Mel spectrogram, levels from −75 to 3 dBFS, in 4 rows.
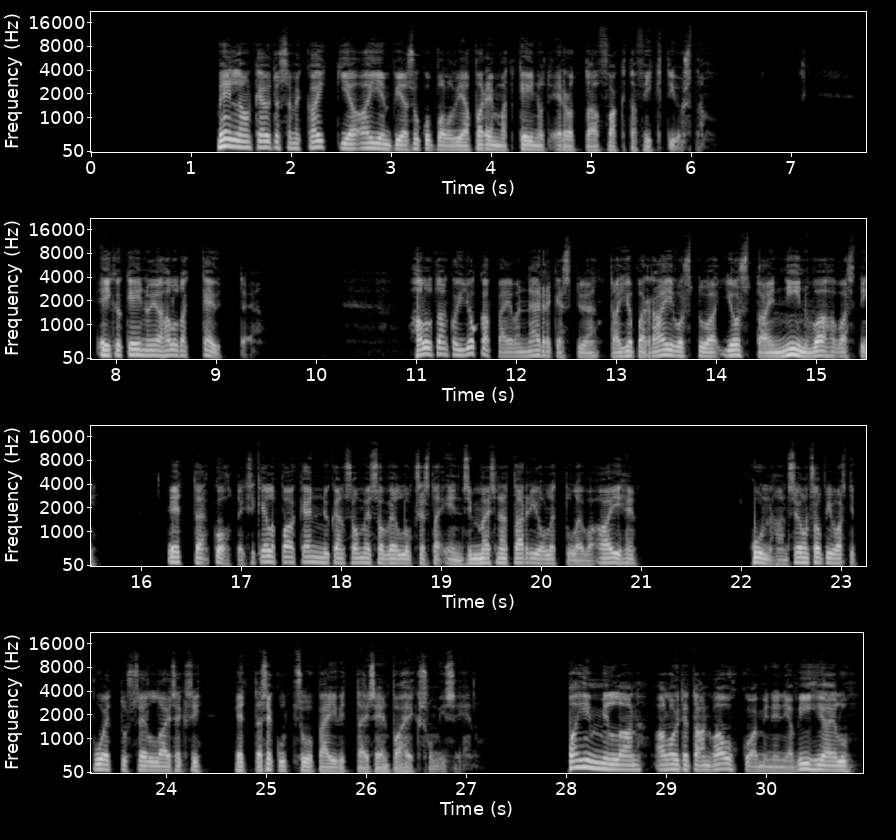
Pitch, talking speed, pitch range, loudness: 125 Hz, 95 wpm, 110-140 Hz, -20 LUFS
